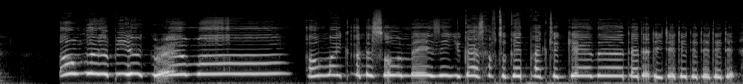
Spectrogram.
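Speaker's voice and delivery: very high, loud, squealing delight; hammed-up overjoyed grandma; mock shrieking excited mother; ecstatic mom. Mom thrilled about grandchild.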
